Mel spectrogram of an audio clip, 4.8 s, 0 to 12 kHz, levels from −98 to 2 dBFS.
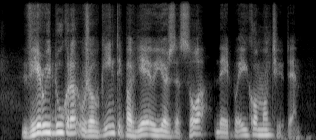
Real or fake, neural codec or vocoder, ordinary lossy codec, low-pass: fake; codec, 16 kHz in and 24 kHz out, 0.9 kbps, LongCat-Audio-Codec, four codebook decoder; Opus, 64 kbps; 10.8 kHz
